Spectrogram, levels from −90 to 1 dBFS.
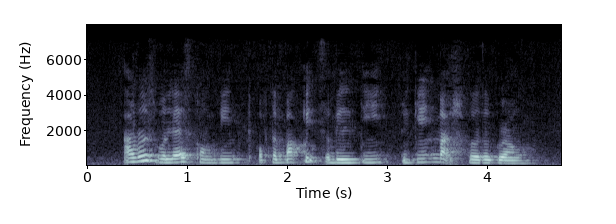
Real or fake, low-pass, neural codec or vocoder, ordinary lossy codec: fake; 7.2 kHz; codec, 16 kHz, 4 kbps, FunCodec, trained on Chinese and English, 50 frames a second; MP3, 48 kbps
